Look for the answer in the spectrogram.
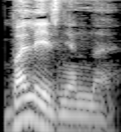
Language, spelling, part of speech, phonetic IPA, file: Russian, болезненно, adverb / adjective, [bɐˈlʲezʲnʲɪn(ː)ə], Ru-болезненно.ogg
- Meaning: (adverb) painfully (in a painful manner); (adjective) short neuter singular of боле́зненный (boléznennyj)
